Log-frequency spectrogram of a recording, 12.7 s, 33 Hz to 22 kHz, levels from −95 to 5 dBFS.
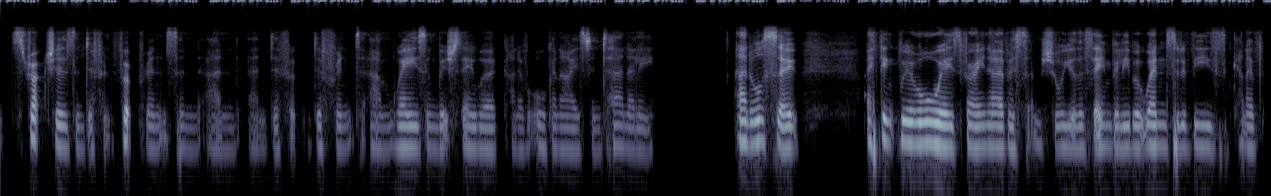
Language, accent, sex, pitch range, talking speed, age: English, British, female, 165-185 Hz, 190 wpm, 30-49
